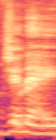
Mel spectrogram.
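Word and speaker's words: Jené: My song this week is from, I don't know if I'm saying this right, Mikala Janae. It's M-I-K-H-A-L-A. Mikala J-E-N-E with the apostrophe over. – Janae, yeah.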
